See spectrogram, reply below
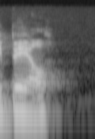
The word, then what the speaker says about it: Baal: Now, Baal, some say Baal, but Baal is how uh, it should be pronounced, was a god worshipped in many ancient Middle Eastern communities, especially among Canaanites.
